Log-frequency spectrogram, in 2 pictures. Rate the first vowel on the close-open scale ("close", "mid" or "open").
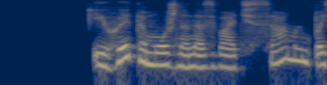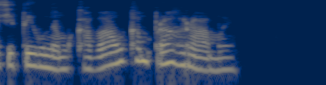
close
